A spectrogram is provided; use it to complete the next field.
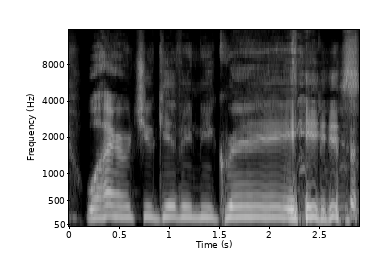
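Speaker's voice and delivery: put-on high, loud, slow, drawn-out wailing child's crying voice. Retelling how the oldest child pleads when in trouble: imitating a child crying. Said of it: "she's just crying".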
